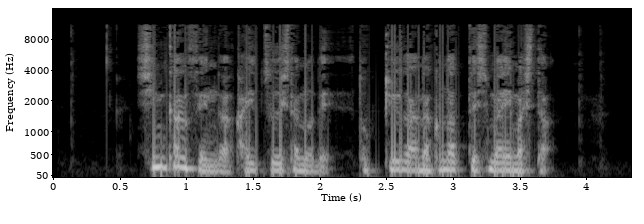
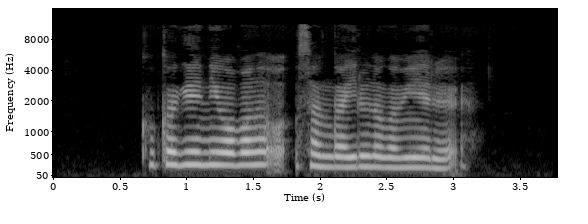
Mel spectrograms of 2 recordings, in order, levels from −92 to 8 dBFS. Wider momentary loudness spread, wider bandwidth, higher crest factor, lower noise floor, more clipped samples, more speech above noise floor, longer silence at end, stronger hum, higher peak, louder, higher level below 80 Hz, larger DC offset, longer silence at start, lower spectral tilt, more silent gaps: first, 12 LU vs 9 LU; about the same, 11.5 kHz vs 11.5 kHz; about the same, 16 dB vs 16 dB; second, -57 dBFS vs -74 dBFS; neither; second, 33 dB vs 51 dB; about the same, 0.6 s vs 0.65 s; neither; about the same, -8 dBFS vs -10 dBFS; about the same, -24 LUFS vs -23 LUFS; first, -44 dBFS vs -66 dBFS; neither; about the same, 0.65 s vs 0.7 s; about the same, -6 dB/octave vs -6 dB/octave; neither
